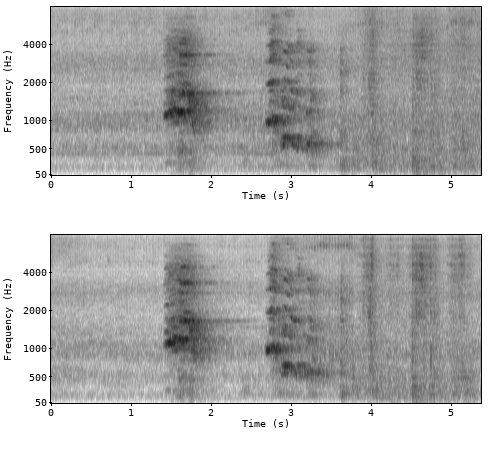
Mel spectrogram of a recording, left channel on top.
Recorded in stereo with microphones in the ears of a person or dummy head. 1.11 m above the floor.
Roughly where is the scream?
Left.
